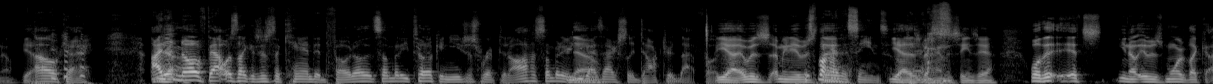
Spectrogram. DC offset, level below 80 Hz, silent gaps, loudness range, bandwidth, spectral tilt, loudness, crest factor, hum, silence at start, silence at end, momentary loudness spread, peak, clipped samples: under 0.1%; -54 dBFS; none; 5 LU; over 20 kHz; -5 dB/octave; -30 LUFS; 22 dB; none; 0 s; 0 s; 14 LU; -8 dBFS; under 0.1%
